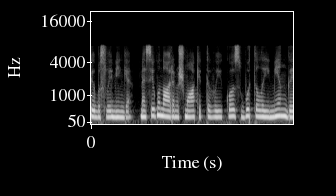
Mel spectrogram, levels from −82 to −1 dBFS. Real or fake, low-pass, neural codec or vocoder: fake; 7.2 kHz; codec, 16 kHz, about 1 kbps, DyCAST, with the encoder's durations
